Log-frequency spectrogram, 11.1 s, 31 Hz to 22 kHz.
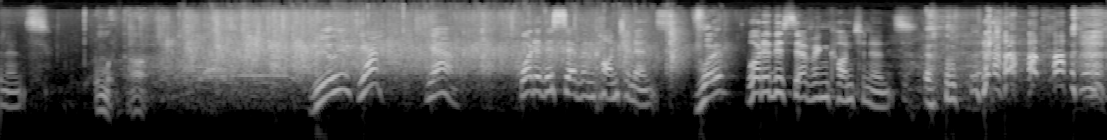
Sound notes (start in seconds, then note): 1.2 cheers and applause; 9.2 laughter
